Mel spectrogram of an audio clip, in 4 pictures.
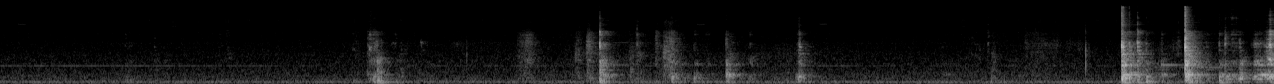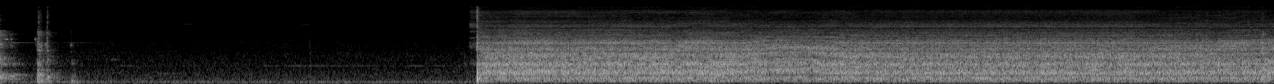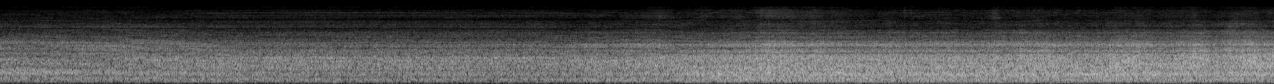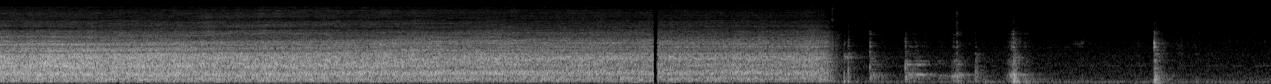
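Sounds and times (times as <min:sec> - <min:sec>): electric power tool on steel: 0:17.4 - 0:46.6.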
